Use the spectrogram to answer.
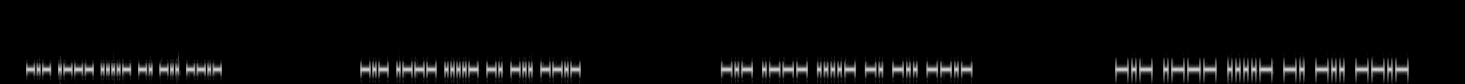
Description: Morse code, heard as a keyed tone, about 36 wpm, 700 Hz. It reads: KJ4NDQ KJ4NDQ KJ4NDQ KJ4NDQ
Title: Speed Racing - USA Call Signs 30wpm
